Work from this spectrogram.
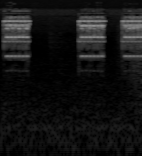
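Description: Three bursts of a phone ringtone sound in a regular pattern at a moderate level with short gaps between them, and no one speaks over them.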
